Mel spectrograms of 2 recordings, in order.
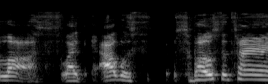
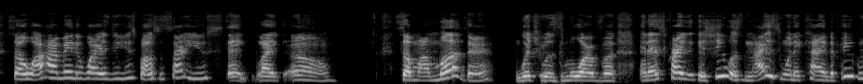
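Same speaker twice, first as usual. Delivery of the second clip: ordinary delivery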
